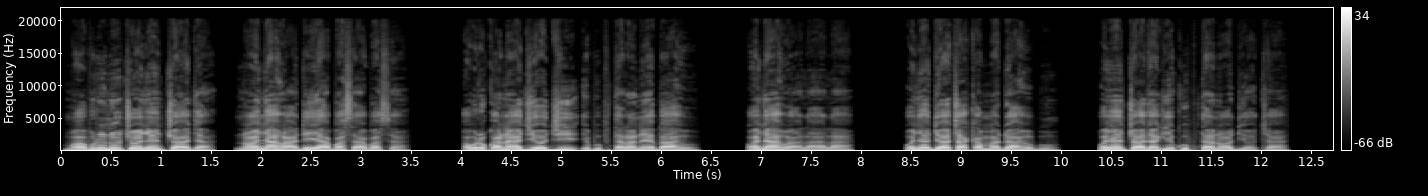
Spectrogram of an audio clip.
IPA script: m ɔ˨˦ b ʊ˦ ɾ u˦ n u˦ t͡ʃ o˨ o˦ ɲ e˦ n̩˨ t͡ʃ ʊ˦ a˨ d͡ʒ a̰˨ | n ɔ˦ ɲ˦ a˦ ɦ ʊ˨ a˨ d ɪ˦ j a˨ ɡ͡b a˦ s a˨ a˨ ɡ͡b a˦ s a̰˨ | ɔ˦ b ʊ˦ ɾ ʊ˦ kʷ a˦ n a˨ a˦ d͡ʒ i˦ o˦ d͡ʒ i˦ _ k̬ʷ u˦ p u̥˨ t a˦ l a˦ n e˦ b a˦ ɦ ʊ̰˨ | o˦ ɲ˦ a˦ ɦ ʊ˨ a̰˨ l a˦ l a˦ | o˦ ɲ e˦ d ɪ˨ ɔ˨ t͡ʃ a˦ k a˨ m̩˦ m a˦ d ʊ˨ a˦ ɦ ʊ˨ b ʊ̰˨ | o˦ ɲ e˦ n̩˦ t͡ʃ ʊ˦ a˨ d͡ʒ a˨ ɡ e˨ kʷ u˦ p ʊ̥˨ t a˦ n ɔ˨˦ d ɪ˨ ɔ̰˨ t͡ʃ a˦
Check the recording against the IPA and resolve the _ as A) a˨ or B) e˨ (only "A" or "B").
B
